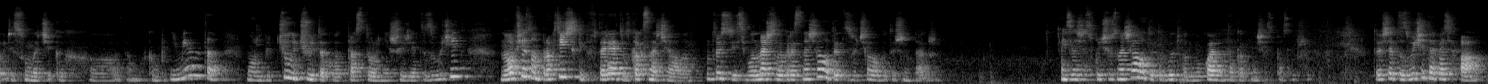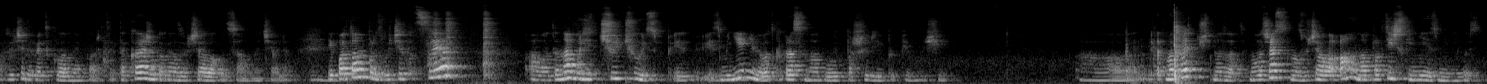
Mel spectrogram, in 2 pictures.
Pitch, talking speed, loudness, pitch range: 215 Hz, 200 wpm, -24 LUFS, 195-250 Hz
